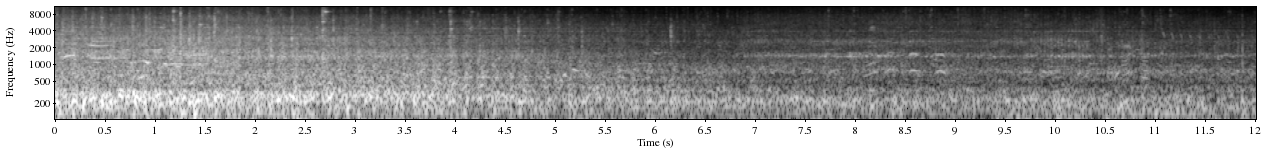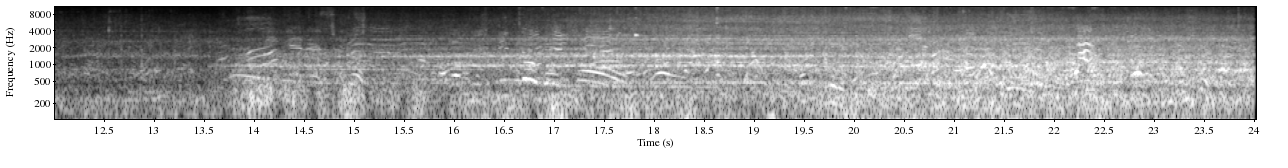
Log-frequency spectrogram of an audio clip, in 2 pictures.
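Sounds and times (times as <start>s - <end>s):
miniature steam train running: 0.0s - 24.0s
outdoor background noise: 0.0s - 24.0s.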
